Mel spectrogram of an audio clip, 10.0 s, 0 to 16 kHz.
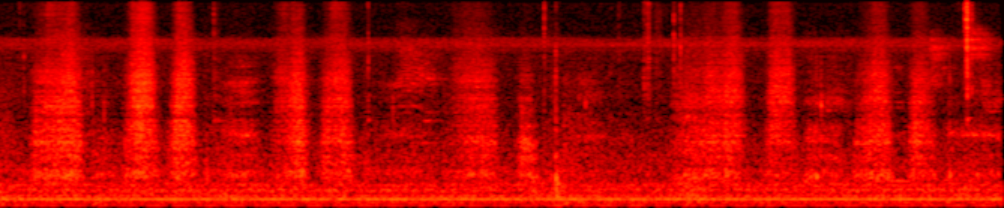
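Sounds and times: faint puffs of breath: 6.8 - 10.0.

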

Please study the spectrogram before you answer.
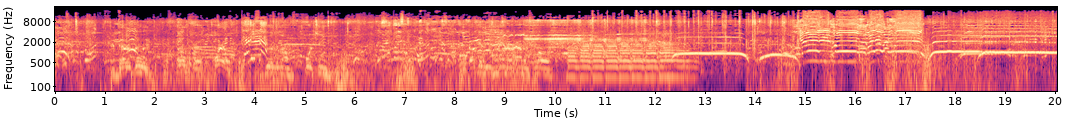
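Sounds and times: crowd cheering: 0.0 - 20.0
drawn-out shouts: 7.6 - 20.0.

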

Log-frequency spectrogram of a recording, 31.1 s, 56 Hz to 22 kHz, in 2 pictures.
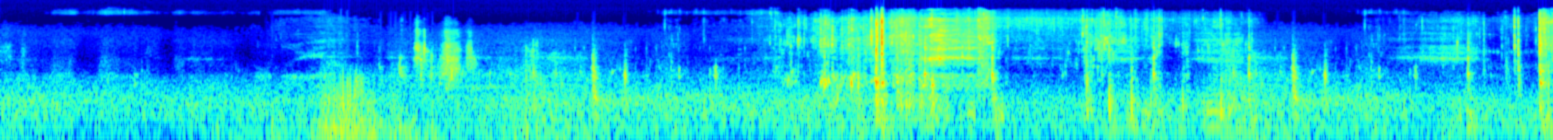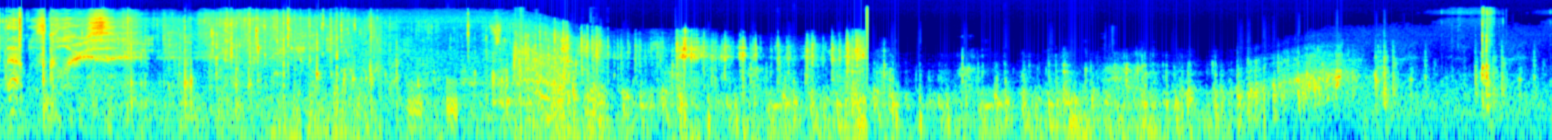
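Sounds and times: knocks against kayak hull: 8.7 - 9.3.

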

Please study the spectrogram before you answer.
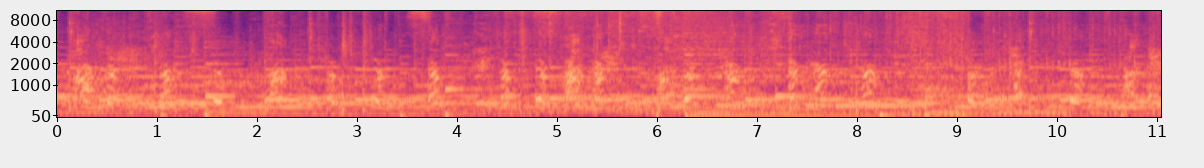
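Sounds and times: background music: 0.0 - 11.0
dog barking aggressively: 0.1 - 11.0.

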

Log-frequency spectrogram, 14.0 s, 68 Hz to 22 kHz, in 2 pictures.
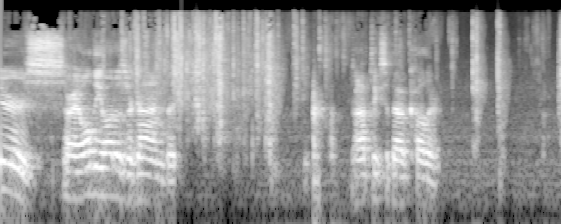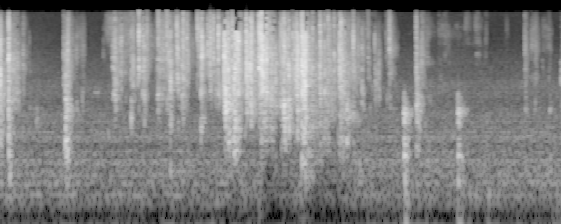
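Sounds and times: cards swishing and scraping: 5.5 - 9.2, 10.8 - 14.0.

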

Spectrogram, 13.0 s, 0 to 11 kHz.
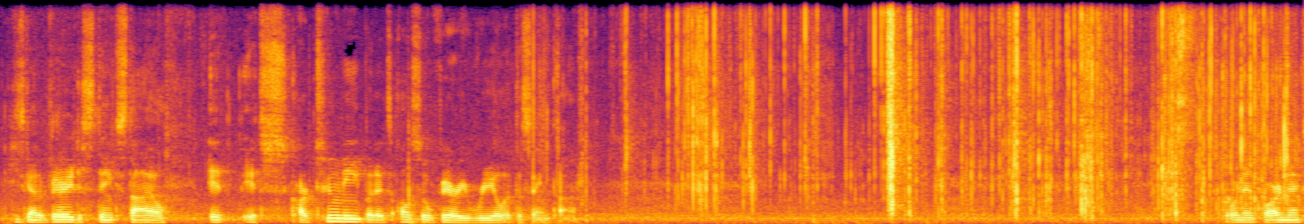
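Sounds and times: foil wrapper crinkling and tearing: 5.4 - 13.0.

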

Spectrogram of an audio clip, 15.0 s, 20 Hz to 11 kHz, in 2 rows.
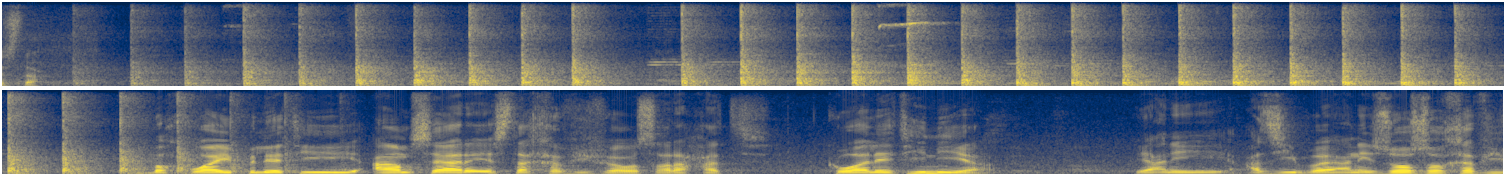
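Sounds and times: hammer tapping car body panel: 0.3 - 9.3.

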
